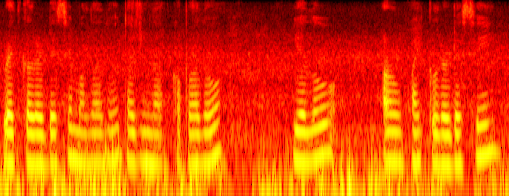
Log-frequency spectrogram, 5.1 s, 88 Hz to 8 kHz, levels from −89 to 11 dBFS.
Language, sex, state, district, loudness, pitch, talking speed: Nagamese, female, Mizoram, Aizawl, -18 LUFS, 185 Hz, 210 wpm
